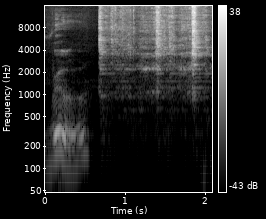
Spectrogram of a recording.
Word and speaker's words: roux: is another French term r-o-u-x pronounced Rue as in your room today when you make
